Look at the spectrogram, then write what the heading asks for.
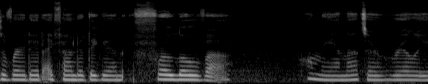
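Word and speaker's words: Phrolova: I always really struggle with characters names who who where their names start with PH cuz it's not pronounced like P. It's F. So Froolova.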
